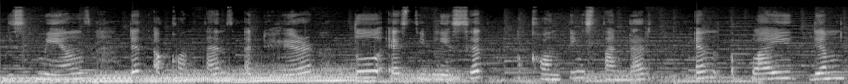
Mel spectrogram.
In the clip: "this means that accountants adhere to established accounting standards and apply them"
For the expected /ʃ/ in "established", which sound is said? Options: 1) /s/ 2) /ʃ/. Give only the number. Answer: 1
